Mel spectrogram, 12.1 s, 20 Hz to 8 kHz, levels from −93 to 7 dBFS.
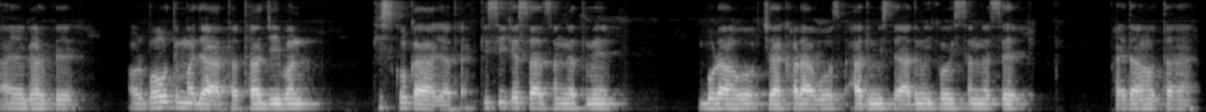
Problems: constant background noise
